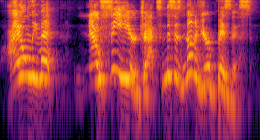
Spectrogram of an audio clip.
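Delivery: put-on high, loud blustering old satyr; flustered satyr. A narrator's reading. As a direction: bluster to cover fear.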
